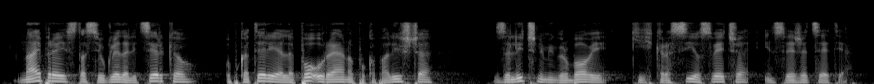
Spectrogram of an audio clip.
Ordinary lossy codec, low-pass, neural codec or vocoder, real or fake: none; 7.2 kHz; none; real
